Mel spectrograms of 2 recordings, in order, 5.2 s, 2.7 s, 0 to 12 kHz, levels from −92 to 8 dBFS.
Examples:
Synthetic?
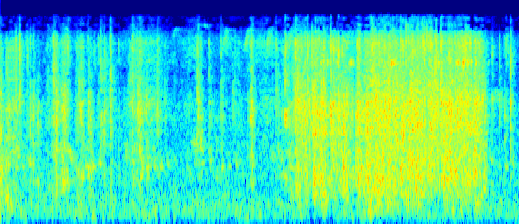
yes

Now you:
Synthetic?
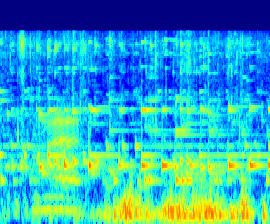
no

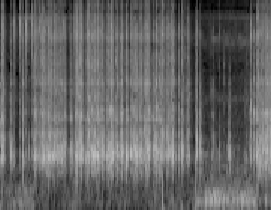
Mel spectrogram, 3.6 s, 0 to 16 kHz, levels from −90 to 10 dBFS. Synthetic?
yes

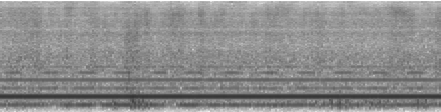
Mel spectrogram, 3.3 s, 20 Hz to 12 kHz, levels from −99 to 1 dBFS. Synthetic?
no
